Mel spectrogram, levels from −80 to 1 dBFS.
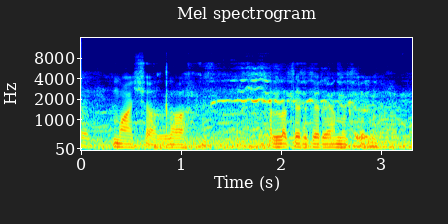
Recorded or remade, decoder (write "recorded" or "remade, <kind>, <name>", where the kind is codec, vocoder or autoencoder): remade, autoencoder, DAC-VAE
